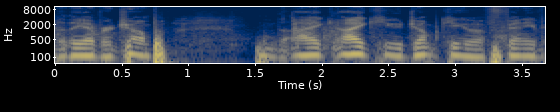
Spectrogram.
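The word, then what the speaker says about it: IQUE: And IQ is spelled I-Q-U-E.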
